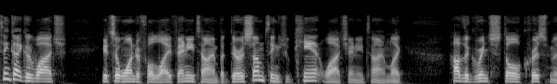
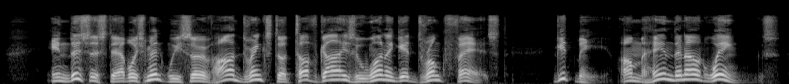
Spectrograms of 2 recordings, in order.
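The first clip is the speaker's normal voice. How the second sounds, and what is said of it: Imitates another person's voice. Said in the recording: “my modest impression of Sheldon Leonard at Martini's Bar”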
